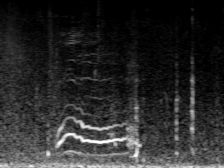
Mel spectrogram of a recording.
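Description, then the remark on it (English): A wind sound effect named "fierce wind": a wavering, tonal howl rises and holds for about a second over a steady low rumble, then fades, with faint clicks afterward. “What, do you want to hear a fierce wind?”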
